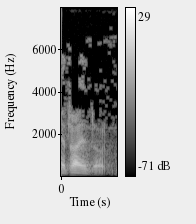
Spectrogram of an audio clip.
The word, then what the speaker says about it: traidor: Did I say it right? Yeah, traidor.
